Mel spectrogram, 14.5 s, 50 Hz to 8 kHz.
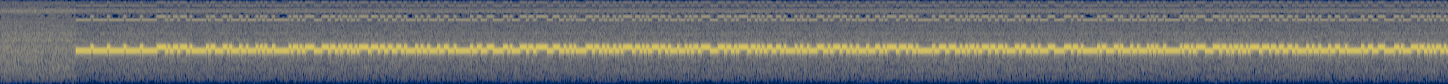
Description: RTTY (45.45 baud, 170 Hz shift), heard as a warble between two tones, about 1360 Hz centre. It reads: BG6DO DE IK2WMG TNX FER QSO ERIK, 73 AND GL. BG6DO DE IK2WMG …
